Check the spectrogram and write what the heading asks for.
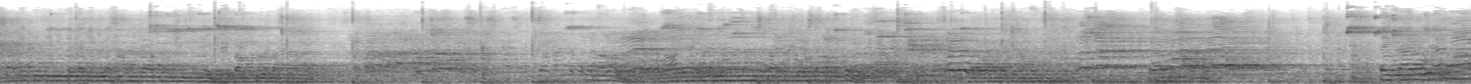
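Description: A basketball being dribbled and bouncing on a hardwood gym floor during play, with men's voices talking throughout in the echoing hall.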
